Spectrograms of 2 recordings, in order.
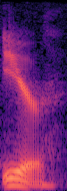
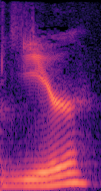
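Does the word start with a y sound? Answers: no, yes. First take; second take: no; yes. First: The word starts without a y sound. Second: The word starts with a y sound. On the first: "she'll say ear" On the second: "instead of the word year"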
